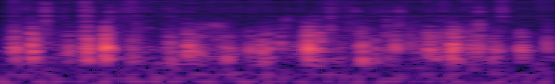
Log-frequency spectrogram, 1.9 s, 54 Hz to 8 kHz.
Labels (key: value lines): label: biophony, sea urchins (Echinidae)
recorder: SoundTrap 600 or HydroMoth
